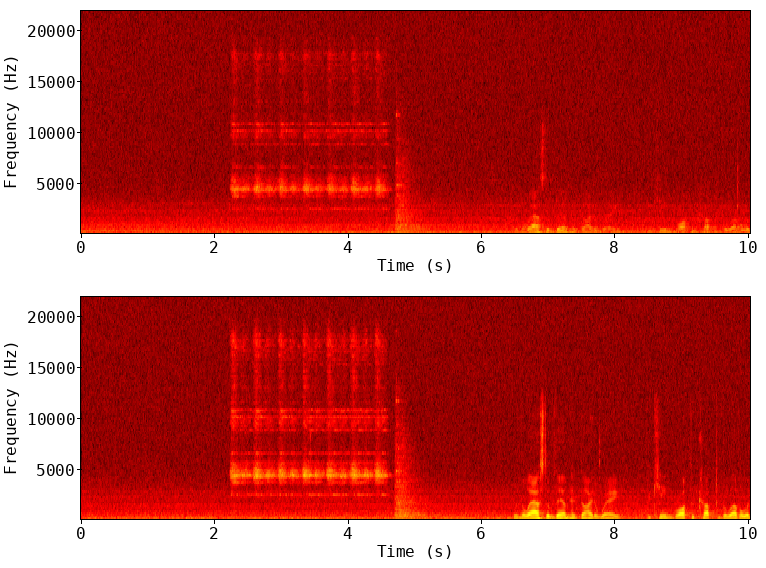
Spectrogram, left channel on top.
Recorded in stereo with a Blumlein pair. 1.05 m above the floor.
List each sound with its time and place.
2.2 s a bell: 45° right, 7 m
4.7 s a gunshot: 65° right, 4.5 m
6.5 s a man speaking: 35° right, 0.7 m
